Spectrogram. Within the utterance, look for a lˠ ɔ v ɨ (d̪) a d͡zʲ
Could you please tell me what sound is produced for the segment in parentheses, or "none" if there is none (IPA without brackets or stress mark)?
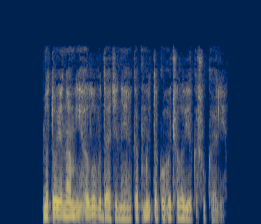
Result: d̪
